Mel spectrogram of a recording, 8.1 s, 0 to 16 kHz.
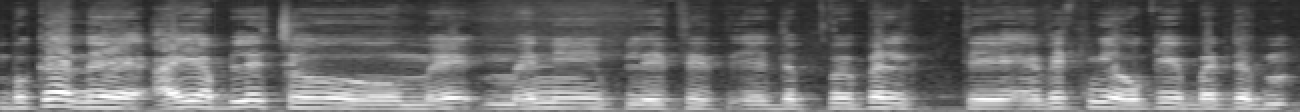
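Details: Adult man with ataxia since about 2007, symptoms starting about a year after his marriage: ataxic dysarthria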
